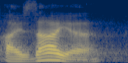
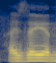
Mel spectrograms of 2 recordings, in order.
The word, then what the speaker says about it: Isaiah: We are continuing our study here this evening in the book of Isaiah, and I discovered the pronunciation of Isaiah. I was listening to a British theologian, and that's the British pronunciation. But Isaiah, we're here in Texas.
